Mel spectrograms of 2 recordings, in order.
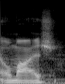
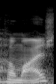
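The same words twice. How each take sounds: First: The word starts without an H sound. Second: The word starts with an H sound.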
